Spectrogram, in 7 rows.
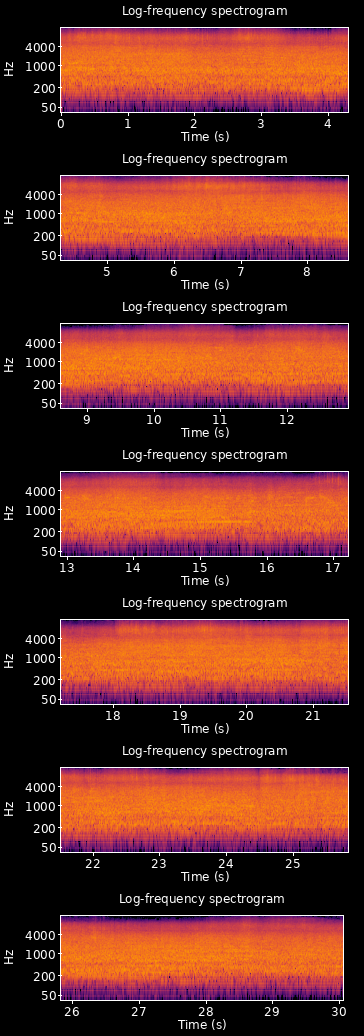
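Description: A pack of street stock race cars running hard around an oval, their V8 engines merging into a loud continuous drone that swells and eases every few seconds as cars pass by.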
